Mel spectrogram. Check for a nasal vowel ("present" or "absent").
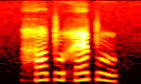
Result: absent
